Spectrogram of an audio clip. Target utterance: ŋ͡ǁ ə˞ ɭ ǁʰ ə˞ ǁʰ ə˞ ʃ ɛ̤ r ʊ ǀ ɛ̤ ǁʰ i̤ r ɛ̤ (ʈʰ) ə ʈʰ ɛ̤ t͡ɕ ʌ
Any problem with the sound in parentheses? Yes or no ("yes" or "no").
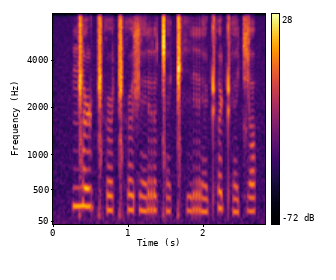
no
